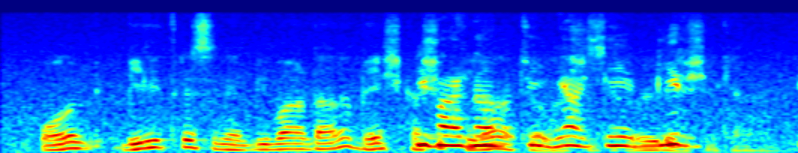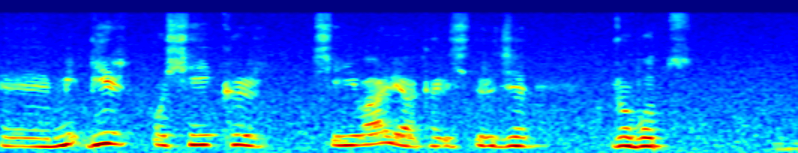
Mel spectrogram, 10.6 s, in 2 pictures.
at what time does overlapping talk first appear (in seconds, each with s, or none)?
2.8 s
